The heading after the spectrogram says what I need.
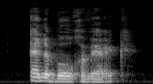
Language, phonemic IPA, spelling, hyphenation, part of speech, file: Dutch, /ˈɛ.lə.boː.ɣə(n)ˌʋɛrk/, ellebogenwerk, el‧le‧bo‧gen‧werk, noun, Nl-ellebogenwerk.ogg
- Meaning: ruthless competition; fierce, unfriendly rivalry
